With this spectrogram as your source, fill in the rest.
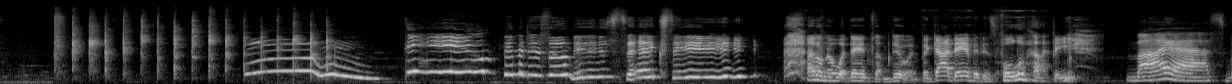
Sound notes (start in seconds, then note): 0.5 claps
